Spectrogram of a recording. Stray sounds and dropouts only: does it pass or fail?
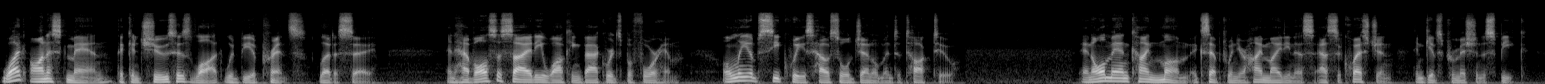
pass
